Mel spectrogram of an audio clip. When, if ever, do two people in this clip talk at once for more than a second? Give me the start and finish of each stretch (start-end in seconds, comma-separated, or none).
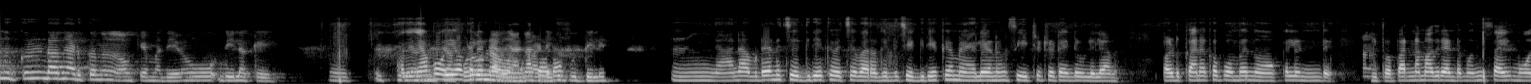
4.0-5.6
